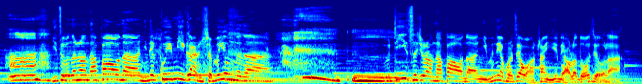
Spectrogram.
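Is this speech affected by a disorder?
No.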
